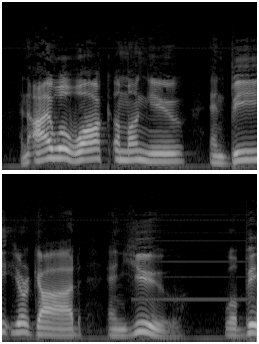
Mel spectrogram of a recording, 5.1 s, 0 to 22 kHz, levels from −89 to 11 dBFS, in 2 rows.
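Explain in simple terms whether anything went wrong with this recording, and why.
USB whine from 3.84 s to the end: a steady 1 kHz tone, caused by the USB connection drawing power in 1-millisecond bursts that leak into the recording.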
